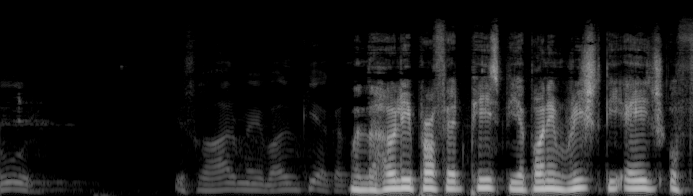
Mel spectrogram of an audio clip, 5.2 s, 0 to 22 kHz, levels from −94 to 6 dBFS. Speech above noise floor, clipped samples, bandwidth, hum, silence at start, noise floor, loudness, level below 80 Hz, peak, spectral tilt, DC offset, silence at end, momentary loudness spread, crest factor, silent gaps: 57 dB; under 0.1%; 11.5 kHz; none; 2.65 s; -86 dBFS; -28 LUFS; -68 dBFS; -12 dBFS; -6 dB/octave; under 0.1%; 0 s; 7 LU; 18 dB; none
